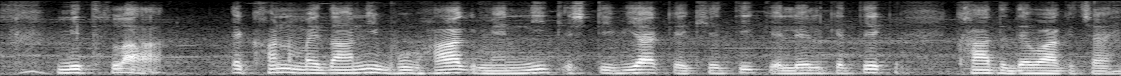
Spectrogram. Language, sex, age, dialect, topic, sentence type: Maithili, male, 31-35, Southern/Standard, agriculture, question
